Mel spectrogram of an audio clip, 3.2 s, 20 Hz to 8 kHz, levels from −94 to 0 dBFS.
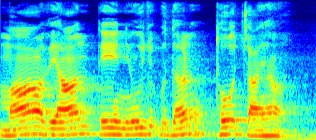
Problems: constant background noise, echo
